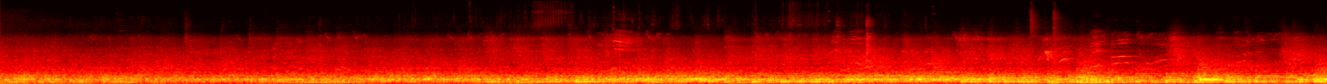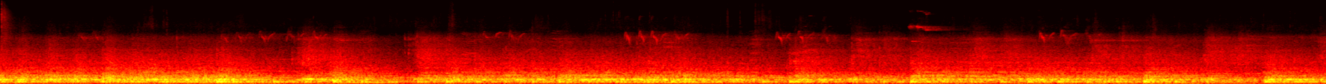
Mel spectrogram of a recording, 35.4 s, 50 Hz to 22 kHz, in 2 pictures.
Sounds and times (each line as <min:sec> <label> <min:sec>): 0:00.0 Walk outside the school 0:35.3
0:00.0 traffic sound 0:35.3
